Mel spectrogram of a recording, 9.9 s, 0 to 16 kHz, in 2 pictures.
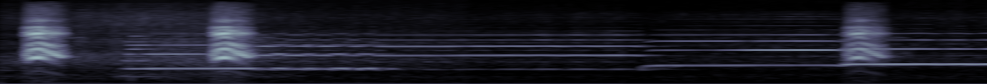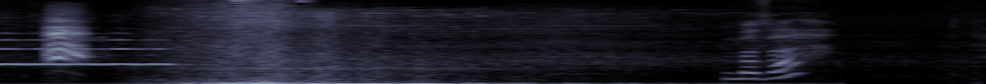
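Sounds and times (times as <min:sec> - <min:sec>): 
crow cawing: 0:00.1 - 0:00.4, 0:01.0 - 0:01.3, 0:04.2 - 0:04.5, 0:05.1 - 0:05.4
broad rushing noise: 0:05.6 - 0:08.9
speech: 0:08.7 - 0:09.1.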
